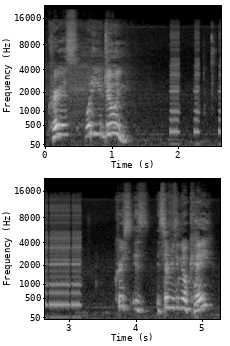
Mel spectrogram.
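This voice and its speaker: A man voicing a timid, nervous young girl deer from a game, reading her lines aloud with a halting, stammering delivery. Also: very high-pitched, expressive, faint music behind. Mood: worried.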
